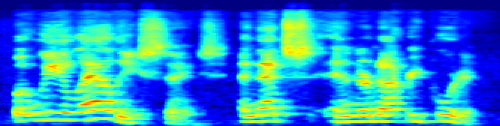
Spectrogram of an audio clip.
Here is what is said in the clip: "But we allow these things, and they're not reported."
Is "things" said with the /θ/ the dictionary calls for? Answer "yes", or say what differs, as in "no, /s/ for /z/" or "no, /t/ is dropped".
yes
